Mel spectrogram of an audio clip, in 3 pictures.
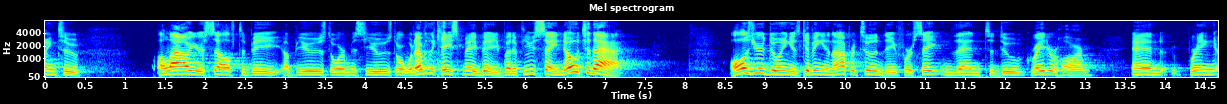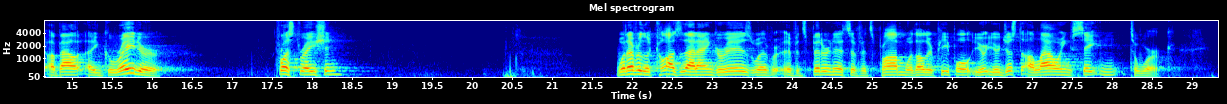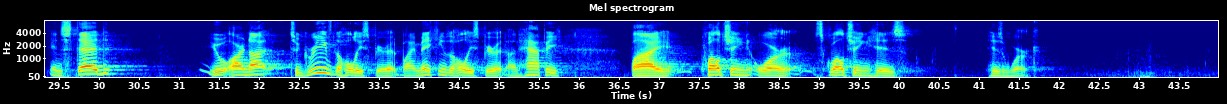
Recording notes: This is a sermon recorded at the Lebanon Bible Fellowship Church, in Lebanon, PA, on 12/31/2014 during the New Year’s Eve service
